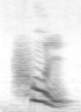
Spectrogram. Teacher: তখন ফুলে কিন্তু দুই ঠোট মেলে না। এটা অষ্ঠধ্বনি হয় না। · দুই ঠোট একসঙ্গে মিলবে না। ইংরেজি এফ উচ্চারণ করবে।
